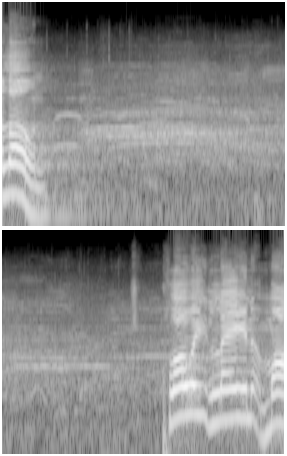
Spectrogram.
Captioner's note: audience clapping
